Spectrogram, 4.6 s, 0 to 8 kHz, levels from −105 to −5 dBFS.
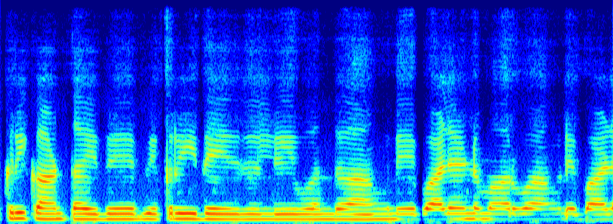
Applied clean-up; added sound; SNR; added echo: none; none; none; none.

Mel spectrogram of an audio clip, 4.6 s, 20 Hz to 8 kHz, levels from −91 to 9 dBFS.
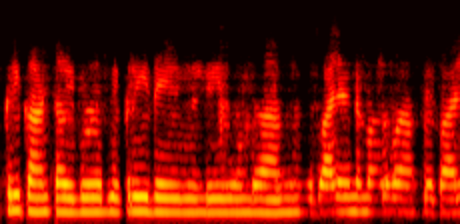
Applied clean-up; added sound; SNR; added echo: neural mask model Resemble Enhance denoiser.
